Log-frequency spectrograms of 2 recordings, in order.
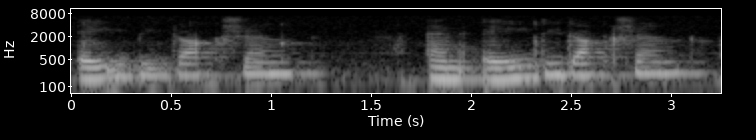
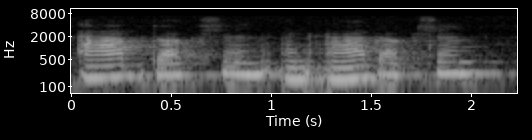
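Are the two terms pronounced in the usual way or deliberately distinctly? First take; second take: distinct; usual. First: Both terms are altered to sound clearly different. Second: Both terms are said in the usual way.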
